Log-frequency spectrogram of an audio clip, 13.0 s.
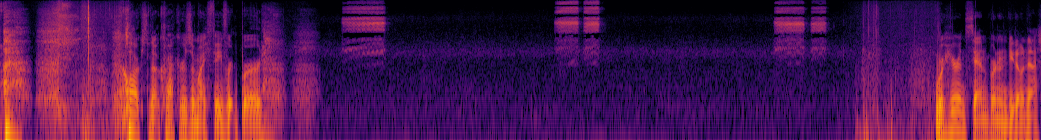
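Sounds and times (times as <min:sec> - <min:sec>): bird giving harsh grating calls: 0:04.2 - 0:04.9, 0:06.9 - 0:07.6, 0:09.7 - 0:10.5.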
